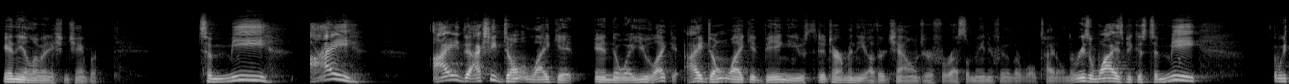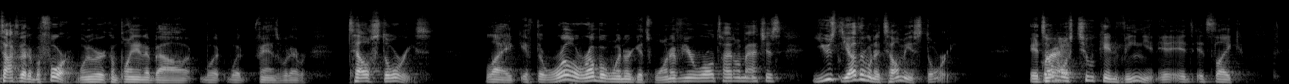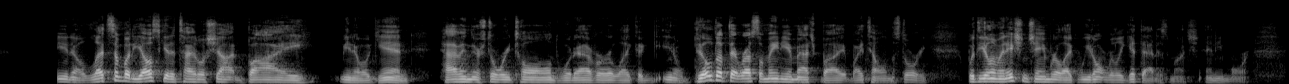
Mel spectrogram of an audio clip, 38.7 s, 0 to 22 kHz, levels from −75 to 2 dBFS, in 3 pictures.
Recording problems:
none

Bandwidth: 14 kHz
